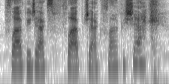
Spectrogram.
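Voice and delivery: ordinary talk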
